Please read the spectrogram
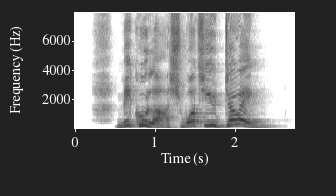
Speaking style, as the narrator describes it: shouted his father

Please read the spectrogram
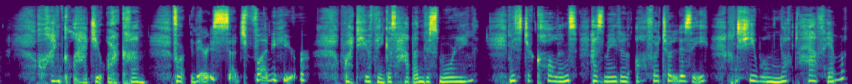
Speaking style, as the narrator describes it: cried in a half-whisper

